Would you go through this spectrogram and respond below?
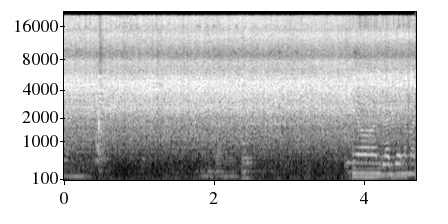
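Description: Chopsuey vegetables stirred in a frying pan, a loud continuous close sizzle and hiss with utensil scrapes, and a voice speaking briefly underneath.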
